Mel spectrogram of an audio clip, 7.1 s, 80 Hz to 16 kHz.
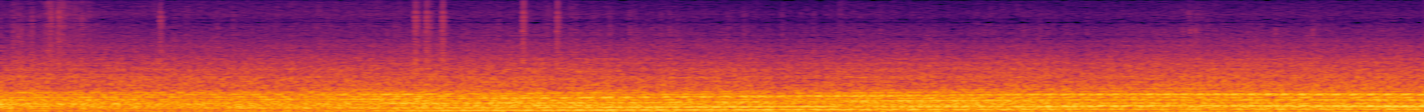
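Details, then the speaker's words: BMW E91, about 176,000–178,000 km, driving at 60 km/h: steady, central low whine rising with speed, first heard only above 90; worn rear differential bearing, later replaced with a used differential from a 2006 330i. "e, pareil, c'est constant, c'est central, c'est vraiment dépendant de la vitesse. Avant on l'entendait que à partir de 90 genre sur autoroute, et puis plus j'allais en vitesse, plus ça faisait du bruit."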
